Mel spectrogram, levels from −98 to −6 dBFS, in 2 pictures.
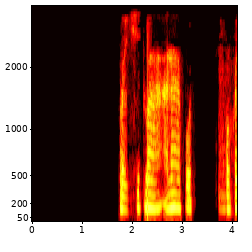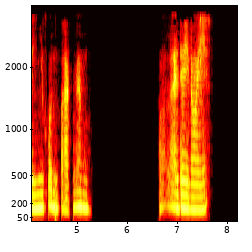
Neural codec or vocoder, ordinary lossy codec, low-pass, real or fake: none; MP3, 24 kbps; 3.6 kHz; real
